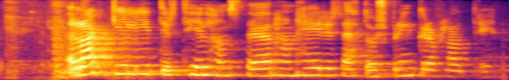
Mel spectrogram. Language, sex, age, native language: Icelandic, female, 18-19, Icelandic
